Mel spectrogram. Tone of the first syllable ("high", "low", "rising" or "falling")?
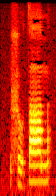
low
